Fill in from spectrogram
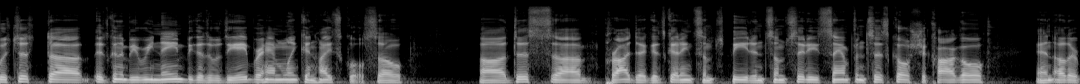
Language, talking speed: English, 180 wpm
